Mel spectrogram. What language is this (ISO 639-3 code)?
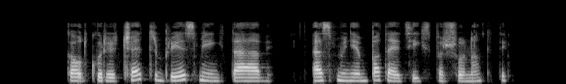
lav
